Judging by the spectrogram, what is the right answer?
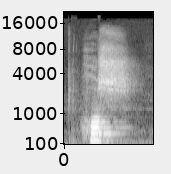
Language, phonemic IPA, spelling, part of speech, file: Dutch, /hɔs/, hos, verb, Nl-hos.ogg
- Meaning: inflection of hossen: 1. first-person singular present indicative 2. second-person singular present indicative 3. imperative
